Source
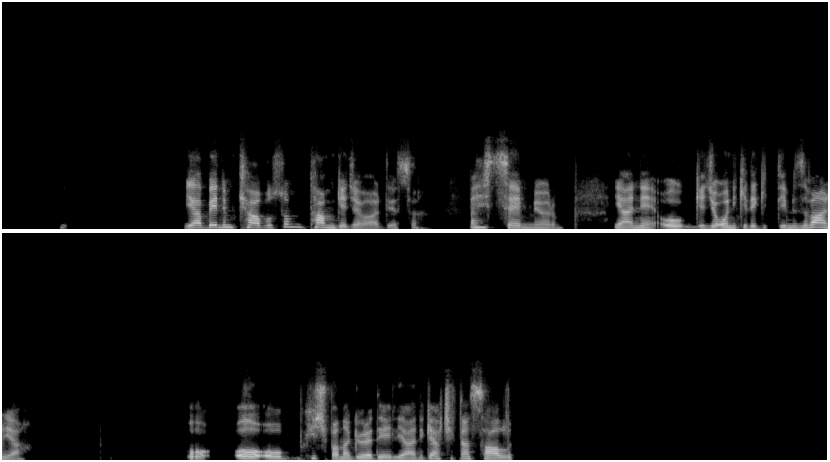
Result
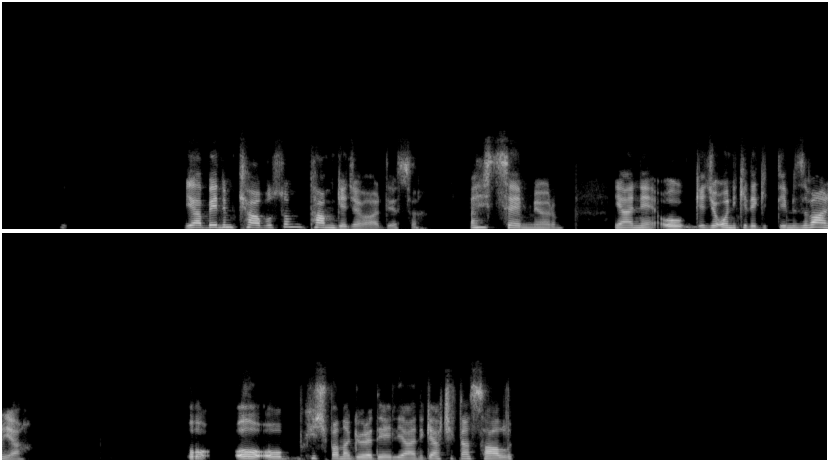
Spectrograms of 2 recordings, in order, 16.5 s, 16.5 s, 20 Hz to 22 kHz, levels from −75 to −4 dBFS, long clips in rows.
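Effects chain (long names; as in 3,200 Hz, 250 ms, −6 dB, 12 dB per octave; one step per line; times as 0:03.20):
noise gate −44 dBFS, range −11 dB
0:08.25–0:10.68: dynamic equaliser 4,000 Hz, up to +6 dB, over −43 dBFS, Q 0.91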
